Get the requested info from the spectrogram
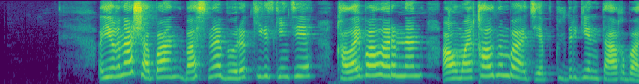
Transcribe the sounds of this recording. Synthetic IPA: əjəʁənɑʃɑpɑnbɑsənɑbɵɾɪk̚ʲʰːiɡʲɪzɡʲe̞nd̪e̞ | qʰɑlˠɑjbɑlˠɑlˠɑɾəmnɑn | ɑwmɑjqʰɑlˠd̪əmbɑd̪e̞p̚kʲʰʏld̪ɪɾɡʲe̞nt̪ʰɑʁəbɑ

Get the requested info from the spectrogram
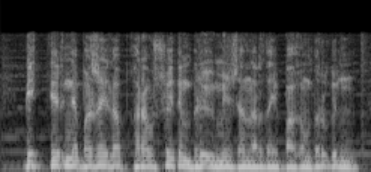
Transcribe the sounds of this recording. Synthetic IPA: be̞t̪ːe̞ɾɪne̞bɑʒɑjlˠɑp̚qʰɑɾɑwʃəe̞d̪ɪmbɪɾe̞wɪme̞nʒɑnɑɾd̪ɑjbɑʁəmbɪɾkʲʰʏnɪ

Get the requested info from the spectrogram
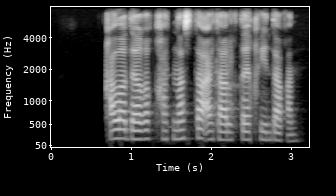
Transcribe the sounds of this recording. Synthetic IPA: qʰɑlˠɑd̪ɑʁəqʰɑt̪ənɑst̪ɑɑjt̪ɑɾlˠəq̚t̪ɑjqʰijənd̪ɑʁɑn

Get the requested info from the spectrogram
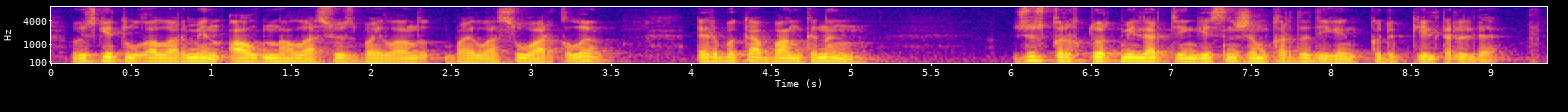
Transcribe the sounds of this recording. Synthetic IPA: wɵzɡʲe̞t̪ʰʊlˠʁɑlˠɑɾme̞nɑlˠd̪ənɑlˠɑsɵzbɑjlˠɑsuɑɾqəlˠə | e̞rbekabaŋkənəɴ | ʒʏzqʰəɾəqt̪ʰɵɾt̪mʲilʲˠjard̪̚t̪ʰe̞ŋɡʲe̞sɪnʒəmqəɾd̪əd̪e̞ɡʲe̞ŋkʲʰʏd̪ɪk̚ʲʰːe̞lt̪ɪɾɪld̪ɪ̰

